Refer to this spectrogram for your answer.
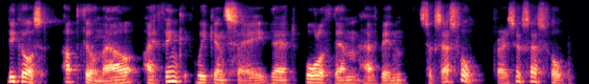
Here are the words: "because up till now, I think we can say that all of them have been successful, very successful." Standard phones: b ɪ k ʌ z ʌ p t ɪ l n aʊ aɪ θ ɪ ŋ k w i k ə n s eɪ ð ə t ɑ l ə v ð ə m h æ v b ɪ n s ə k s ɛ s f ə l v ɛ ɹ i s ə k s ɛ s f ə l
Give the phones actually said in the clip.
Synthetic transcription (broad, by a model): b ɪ k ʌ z ʌ p t ɪ l n aʊ aɪ θ ɪ ŋ k w i k ə n s eɪ ð ə t ɑ l ə v ð ə m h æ v b ɪ n s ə k s ɛ s f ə l v ɛ ɹ i s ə k s ɛ s f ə l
